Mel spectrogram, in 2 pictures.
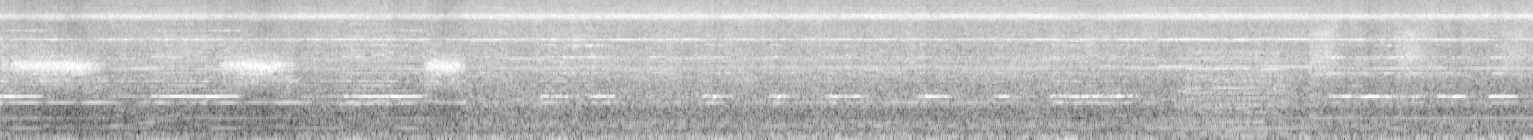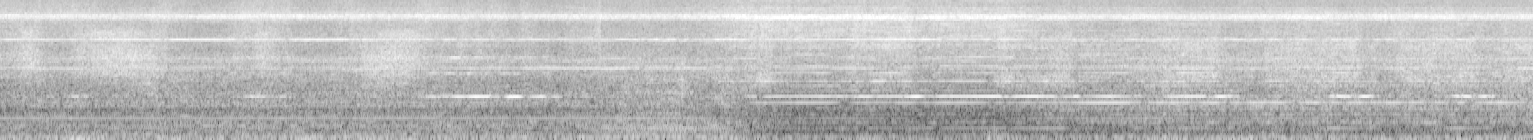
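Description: CNC milling machine cutting metal parts with an end mill under flood coolant: a steady high whine, with a mid-pitched cutting tone that breaks on and off over the hiss of coolant spray.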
